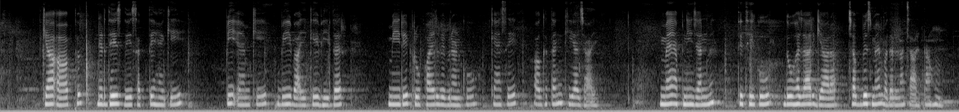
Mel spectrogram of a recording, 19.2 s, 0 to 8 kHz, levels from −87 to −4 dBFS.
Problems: none marked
